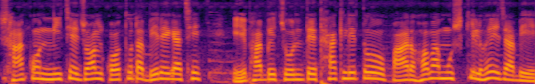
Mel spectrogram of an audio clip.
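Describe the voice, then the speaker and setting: A man voicing a helpful, steady village uncle in an animated story, advising and reassuring his neighbours. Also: high-pitched, a little fast, lightly acted. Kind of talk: Bengali animated story dialogue.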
